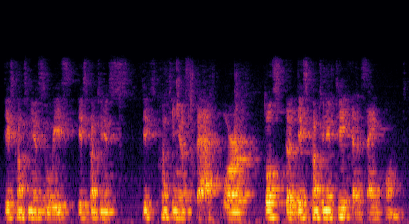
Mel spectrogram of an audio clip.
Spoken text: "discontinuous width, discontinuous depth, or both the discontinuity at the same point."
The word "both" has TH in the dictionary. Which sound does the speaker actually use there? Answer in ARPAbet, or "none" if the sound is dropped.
S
